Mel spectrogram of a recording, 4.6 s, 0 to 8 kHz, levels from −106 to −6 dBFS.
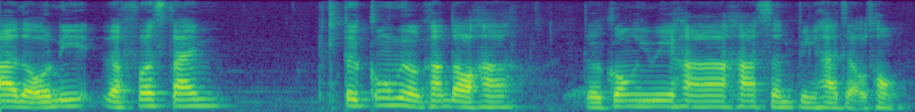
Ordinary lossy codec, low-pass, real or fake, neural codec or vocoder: none; none; real; none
